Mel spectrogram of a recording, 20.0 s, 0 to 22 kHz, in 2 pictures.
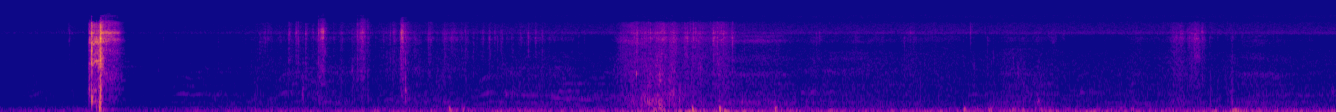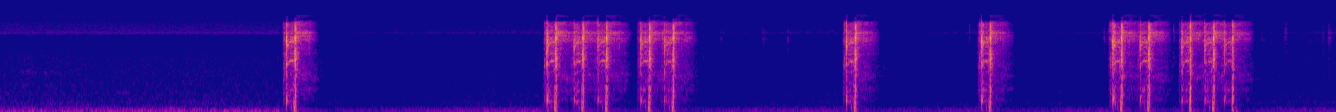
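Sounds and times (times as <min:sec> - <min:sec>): airsoft gun shots: 0:00.6 - 0:01.0, 0:12.1 - 0:12.5, 0:14.1 - 0:15.3, 0:16.4 - 0:16.7, 0:17.4 - 0:17.7, 0:18.4 - 0:19.4.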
